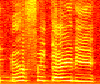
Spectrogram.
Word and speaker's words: Nerphrodite: You could say Nephrodite, you could say Nerphrodite. It's supposed to be Nerphrodite. And I said Nephrodite this whole time.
